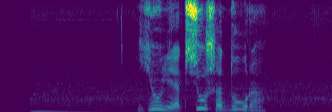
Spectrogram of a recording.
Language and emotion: Russian, angry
